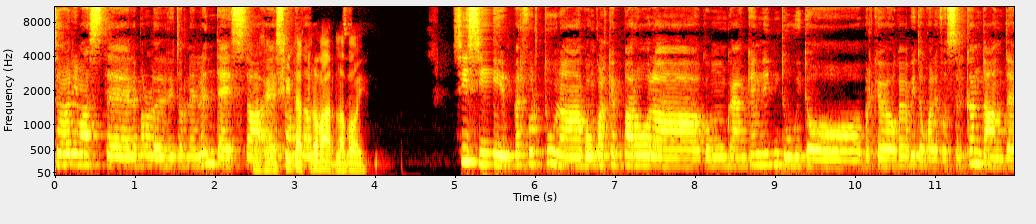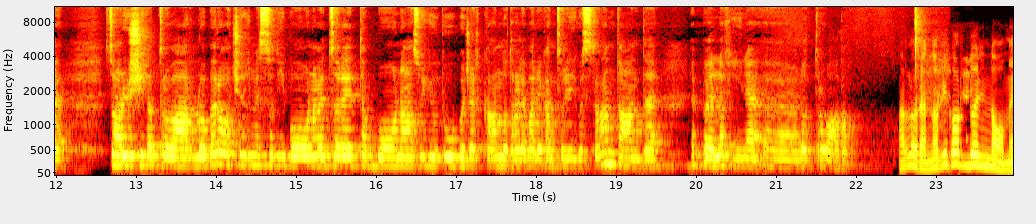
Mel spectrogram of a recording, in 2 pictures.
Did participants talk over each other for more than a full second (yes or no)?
yes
